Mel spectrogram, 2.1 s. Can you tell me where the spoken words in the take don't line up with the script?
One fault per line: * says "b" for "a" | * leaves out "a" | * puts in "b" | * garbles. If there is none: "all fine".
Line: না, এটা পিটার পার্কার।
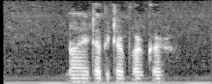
all fine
